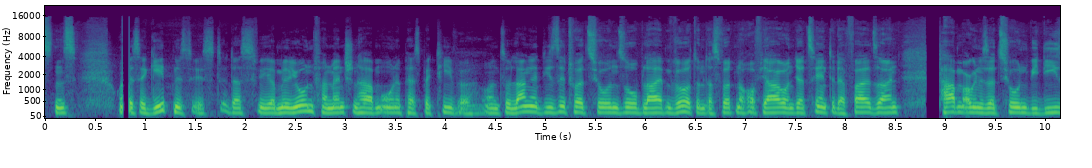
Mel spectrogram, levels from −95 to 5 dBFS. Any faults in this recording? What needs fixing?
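From 0.62 to 5.03 s, de-emphasis was applied wrongly: a treble cut meant to undo pre-emphasis hit audio without any, or was applied twice, leaving it dull and about 13 dB down at 10 kHz against 1 kHz. A smooth downward slope, rather than a sharp cutoff, separates it from low-pass filtering. Apply de-emphasis only when the source is known to carry pre-emphasis, and only once.

Silent holes at 0.77 to 0.86 s and 8.80 to 8.95 s are likely Bluetooth dropouts, with packets arriving too late and being discarded. The sound resumes further along rather than where it stopped, so it is not a pause. Keep the link strong and uncongested, or use a larger receive buffer.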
